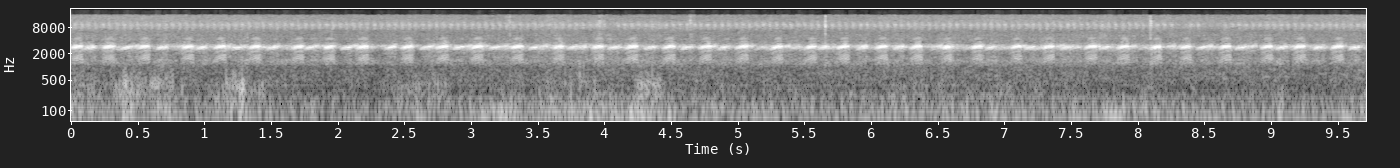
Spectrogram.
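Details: Frogs in chorus beside a stone wall path at a lotus park in Siheung, Korea: quick, regular buzzy croak pulses, about four per second, over low wind rumble and faint scattered thumps.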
